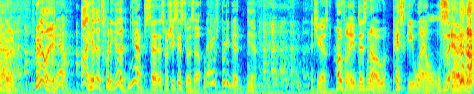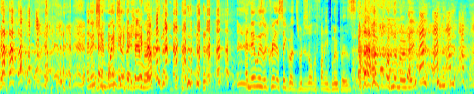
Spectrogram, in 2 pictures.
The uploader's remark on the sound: Our first live episode!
